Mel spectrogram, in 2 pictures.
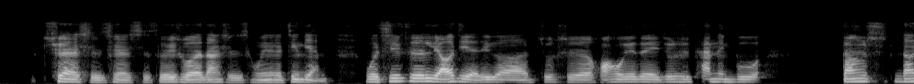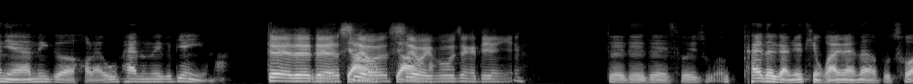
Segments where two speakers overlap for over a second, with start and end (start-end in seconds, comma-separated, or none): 12.2-13.5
